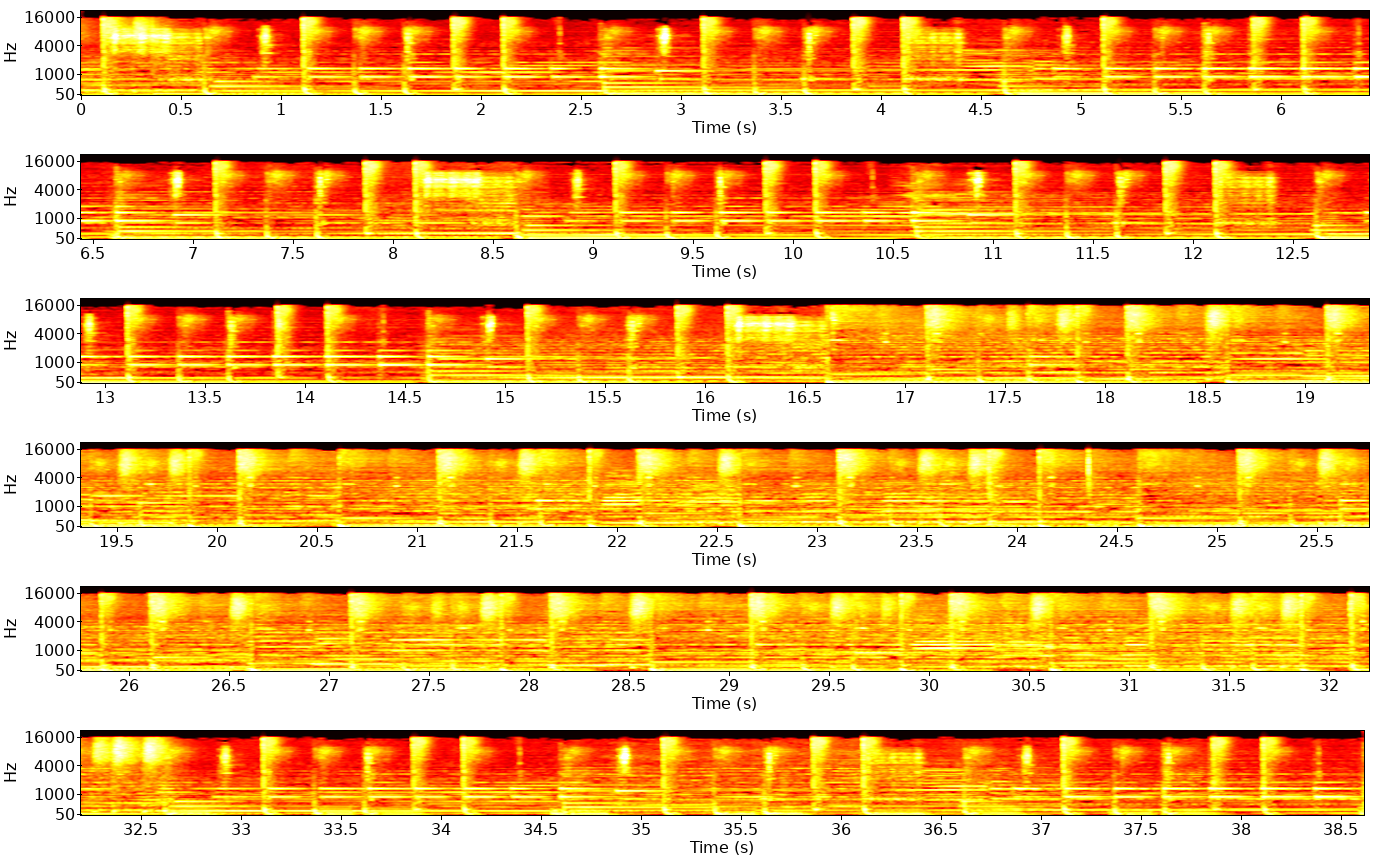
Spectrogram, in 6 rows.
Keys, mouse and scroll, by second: 0.0 Tab, 0.1 alt+z, 0.3-1.0 middle drag, 1.0 click, 1.4 click, 1.9 Tab, 2.6 click, 3.4-4.6 middle drag, 4.6 click, 5.2 shift+s, 5.6 alt+z, 5.8 middle click, 6.2 Tab, 6.5 click, 7.0 Tab, 7.7 r, 9.2 middle click, 9.5 r, 13.2 KP_1, 13.6 Tab, 13.7 alt+z, 14.2 click, 14.6 click, 15.6 click, 16.0 Tab, 16.4 g, 17.7-18.8 middle drag, 18.8 ctrl+l, 19.4 g, 20.6-21.7 middle drag, 21.7 click, 22.2 shift+s, 22.7 KP_1, 23.0 alt+z, 23.4 Tab, 23.5 click, 23.8 Tab, 24.2 r, 26.7-28.8 scroll down 3, 29.8 ctrl+Tab, 31.2 shift+a, 35.6-36.0 scroll down 5, 36.3 s, 37.2 scroll up 2, 37.3 alt+z, 37.8 s.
